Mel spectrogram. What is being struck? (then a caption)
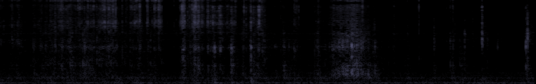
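Bar of soap. A metal utility-knife blade scrapes and cuts across a palm-sized solid purple soap bar held in the hand, its surface pre-scored in a grid, shaving off small soap cubes. Dry, bright scraping and crisp crumbly crackles come in dense bursts, then thin out to a few sharp ticks as the cubes break away.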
